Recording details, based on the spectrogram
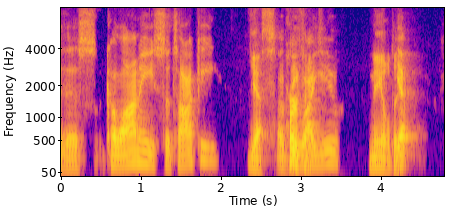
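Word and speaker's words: Kalani Sitake: Kehani Satake.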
